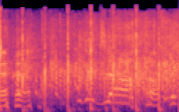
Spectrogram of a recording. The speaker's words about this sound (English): Good job. Clap it up for this guy. That was a good one.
